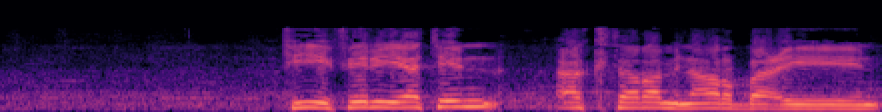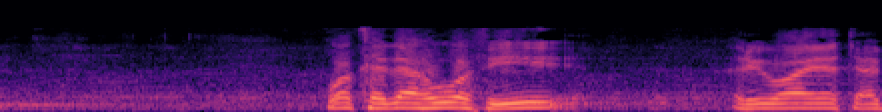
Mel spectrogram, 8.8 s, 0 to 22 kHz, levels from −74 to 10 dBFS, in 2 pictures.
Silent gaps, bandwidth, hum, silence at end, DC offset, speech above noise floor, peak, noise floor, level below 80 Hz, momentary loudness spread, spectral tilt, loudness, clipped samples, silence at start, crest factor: none; 8 kHz; none; 0 s; under 0.1%; 22 dB; -4 dBFS; -37 dBFS; -52 dBFS; 23 LU; -6.5 dB/octave; -15 LUFS; under 0.1%; 0.05 s; 12 dB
